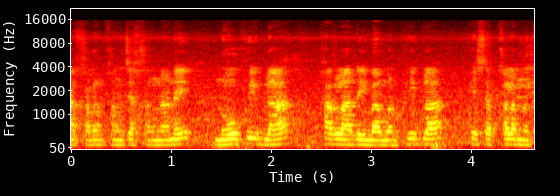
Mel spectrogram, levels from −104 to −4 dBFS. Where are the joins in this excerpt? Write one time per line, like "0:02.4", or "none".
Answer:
none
